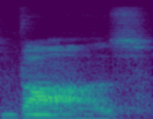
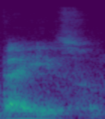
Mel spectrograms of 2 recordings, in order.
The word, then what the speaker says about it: vase: in american english but we pronounce this with a long r sound so it's vars and not bays or any other pronunciation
